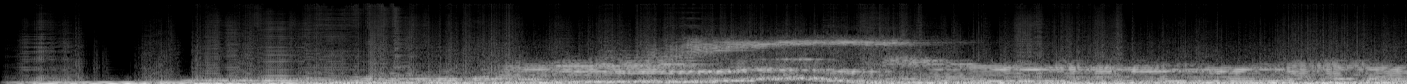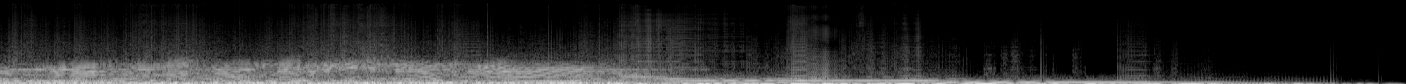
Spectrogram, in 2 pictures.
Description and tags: Bakteria Menace 3
Space bakteria has finally arrived to menace and threaten your neighborhood, relatives, and pets.
sounddesign, digital, static, sci-fi, electronic, noise, electric, distorted, drone, future, processed, abstract, dark, sfx, glitchy, sound-effect, panning, pulsing, sound-design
